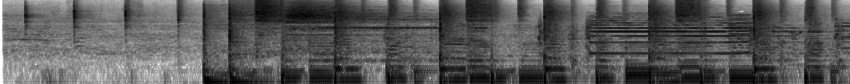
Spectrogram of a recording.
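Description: A live blues-soul band's count-in of four clicks about half a second apart, then the full band comes in together about two seconds in with drums, bass and guitar.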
